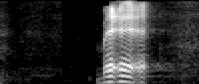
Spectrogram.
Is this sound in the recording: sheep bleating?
yes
